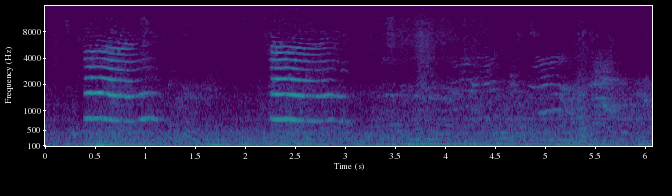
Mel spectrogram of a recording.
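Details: Domestic cat trying to escape gives two drawn-out, slightly falling meows with rich harmonics, each under a second and about two seconds apart, followed by faint low murmurs and a person talking quietly in Korean.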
